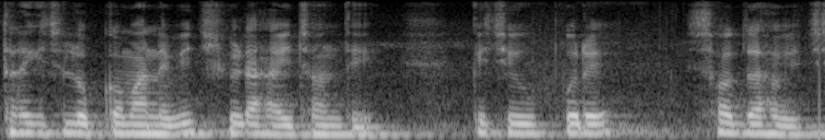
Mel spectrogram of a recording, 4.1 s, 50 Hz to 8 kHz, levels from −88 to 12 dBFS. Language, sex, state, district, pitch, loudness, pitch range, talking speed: Odia, male, Odisha, Nuapada, 150 Hz, -15 LUFS, 140-155 Hz, 145 wpm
